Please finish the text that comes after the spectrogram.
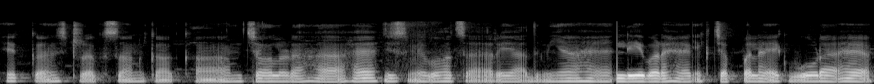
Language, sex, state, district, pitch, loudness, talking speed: Hindi, male, Jharkhand, Jamtara, 130 Hz, -17 LUFS, 135 wpm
